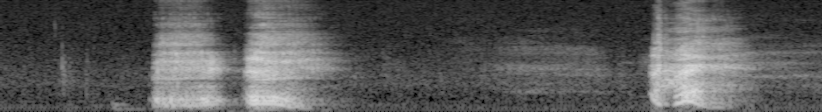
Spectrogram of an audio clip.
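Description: A man clearing his throat close to a microphone: two harsh bursts in quick succession about a second in, then a third near the end.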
